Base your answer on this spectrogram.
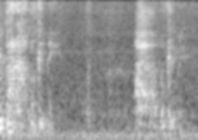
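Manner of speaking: breathy whisper, strutting, showing-off peacock voice. Acting out a male peacock doing its dance: voicing a showing-off male peacock. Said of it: "he's still going".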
